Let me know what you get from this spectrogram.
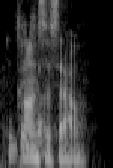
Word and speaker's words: Conceição: Looking at the fight in the back half, I didn't like Conceição. Is that how you say his name? – Conceição. – Conceição.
